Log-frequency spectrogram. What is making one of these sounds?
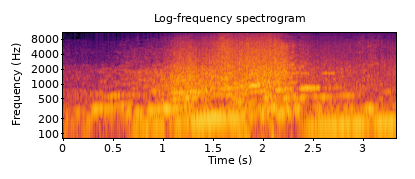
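A race car engine roars as it drives slowly past.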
